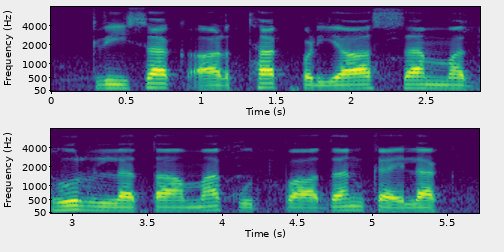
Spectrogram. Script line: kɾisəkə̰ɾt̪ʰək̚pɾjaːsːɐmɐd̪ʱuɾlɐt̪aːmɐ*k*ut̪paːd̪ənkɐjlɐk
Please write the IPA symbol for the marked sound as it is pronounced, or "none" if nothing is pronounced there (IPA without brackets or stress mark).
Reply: k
